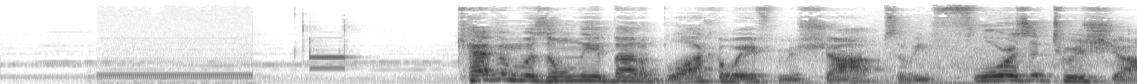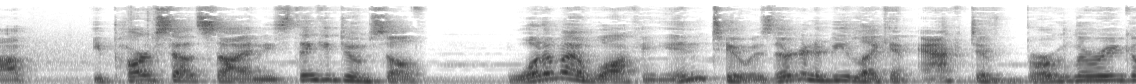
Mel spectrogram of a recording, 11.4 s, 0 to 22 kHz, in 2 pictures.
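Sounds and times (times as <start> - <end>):
electronic phone tones signalling a dropped call: 1.0 - 1.8
speech: 2.4 - 11.3.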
